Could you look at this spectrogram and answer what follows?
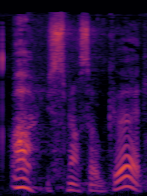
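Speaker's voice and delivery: low, soft, slow murmur; intimate compliment. Retold or imitated. Husband hugging wife, low soft compliment. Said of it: "You give her a hug".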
